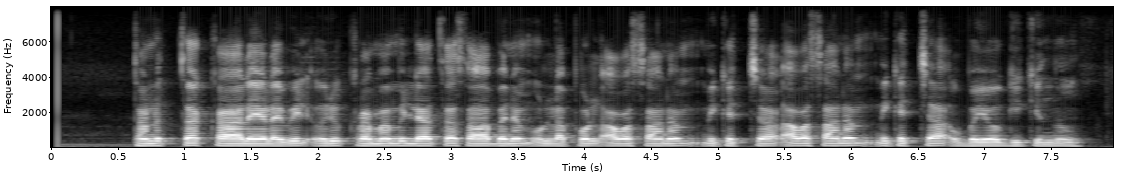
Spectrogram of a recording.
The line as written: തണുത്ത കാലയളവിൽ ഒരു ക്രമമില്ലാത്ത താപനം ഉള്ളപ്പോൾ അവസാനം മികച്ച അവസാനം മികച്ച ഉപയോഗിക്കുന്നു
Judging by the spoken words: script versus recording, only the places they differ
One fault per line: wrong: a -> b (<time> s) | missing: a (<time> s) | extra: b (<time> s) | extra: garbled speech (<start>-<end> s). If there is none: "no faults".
no faults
